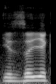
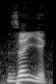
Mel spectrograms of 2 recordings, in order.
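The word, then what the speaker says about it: إزيك: ইজাইয়েক না বললেও সমস্যা নেই, কিছু কিছু ক্ষেত্রে ওরা বলে ইজাইয়েক আমেল এ। এই যে আলিফ, এই আলিফটা উচ্চারণ করে না, বলে জাইয়েক আমেল এ।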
